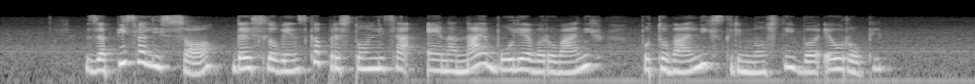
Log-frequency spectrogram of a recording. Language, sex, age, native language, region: Slovenian, female, 18-29, Slovenian, Central Slovenia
